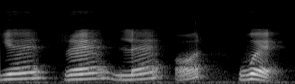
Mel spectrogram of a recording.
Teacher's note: उच्चारण के समय जिह्वा मुख के किसी भाग को स्पर्श नहीं करती है, अर्थात जब हम अंतस्थ व्यंजन का उच्चारण करते हैं तो जो हमारी जीभ होती है बेटा, मुख के किसी भी भाग को स्पर्श नहीं करती है, नहीं छूती है।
